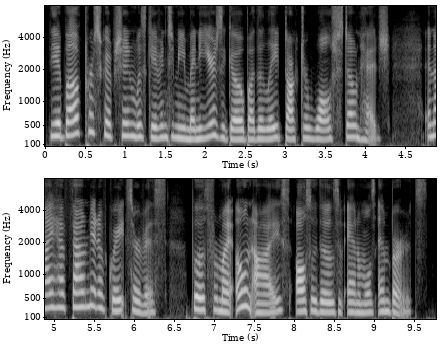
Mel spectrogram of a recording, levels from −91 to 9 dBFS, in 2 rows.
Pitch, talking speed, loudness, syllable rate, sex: 235 Hz, 215 wpm, -18 LUFS, 5.7 syllables/s, female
